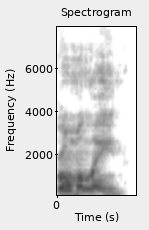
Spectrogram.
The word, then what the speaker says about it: bromelain: so there's i think there's bromeline and then there's bromelain because this is spelt b-r-o-m-e-l-a-i-n okay and so bromelain is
